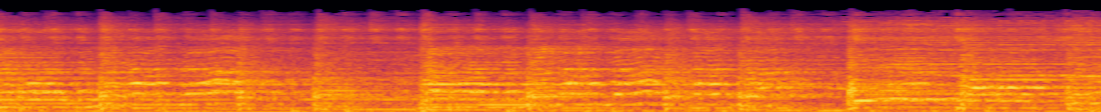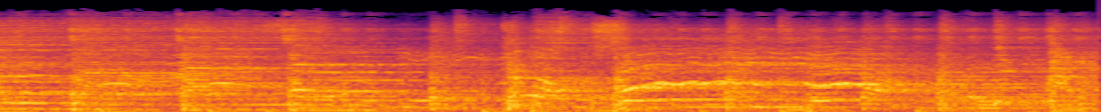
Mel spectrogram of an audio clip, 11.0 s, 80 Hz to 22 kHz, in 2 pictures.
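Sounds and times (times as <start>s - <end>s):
funk and soul band playing: 0.0s - 11.0s.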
